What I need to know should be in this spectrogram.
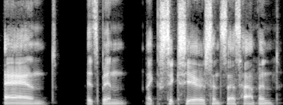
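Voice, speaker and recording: A man with a deep voice co-hosting a podcast, candidly retelling a story and acting out his own past lines. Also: level tone, slow. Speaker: podcast co-host. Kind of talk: candid storytelling in casual chat.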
